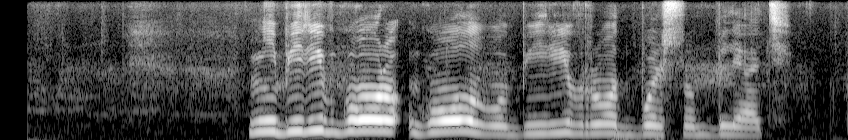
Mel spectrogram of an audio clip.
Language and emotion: Russian, neutral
